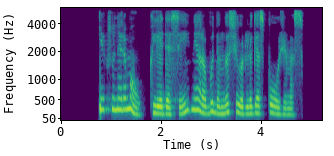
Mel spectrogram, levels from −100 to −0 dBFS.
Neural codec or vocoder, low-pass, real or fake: none; 5.4 kHz; real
